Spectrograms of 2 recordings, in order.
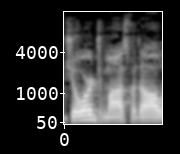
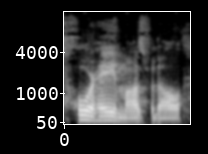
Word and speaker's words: Jorge Masvidal: I think I keep hearing other podcasts call him George Masvidal, like it's Jorge Masvidal.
